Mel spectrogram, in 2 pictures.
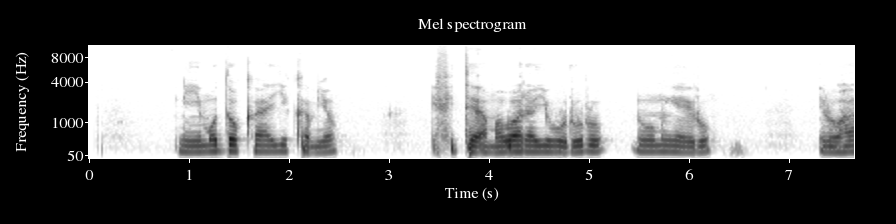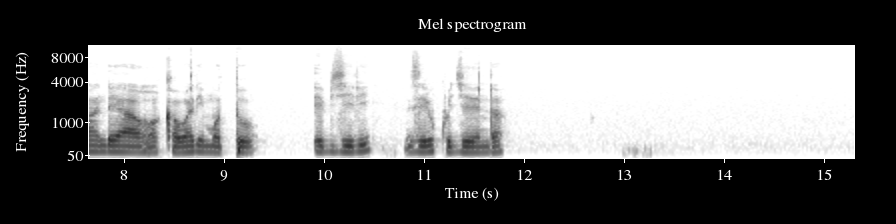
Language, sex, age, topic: Kinyarwanda, male, 18-24, government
